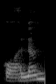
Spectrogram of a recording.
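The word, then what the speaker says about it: column: किसी प्रोजेक्ट में जो कॉलम बने होते हैं उससे हम बोलते हैं कॉलम और उसमें होता है एंड साइलेंट फ्रेंड्स आपके लिए साइड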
